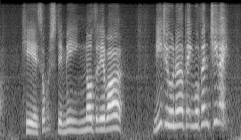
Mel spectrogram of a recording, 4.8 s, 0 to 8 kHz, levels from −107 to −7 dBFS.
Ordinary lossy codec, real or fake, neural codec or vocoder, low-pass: none; fake; codec, 16 kHz, 0.2 kbps, FocalCodec; 7.2 kHz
